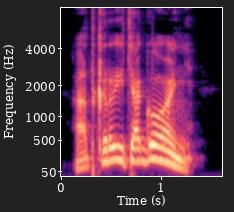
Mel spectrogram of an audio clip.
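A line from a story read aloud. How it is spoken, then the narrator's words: Shouted over radio. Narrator (Russian): крикнул в эфир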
